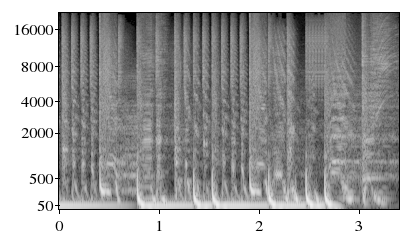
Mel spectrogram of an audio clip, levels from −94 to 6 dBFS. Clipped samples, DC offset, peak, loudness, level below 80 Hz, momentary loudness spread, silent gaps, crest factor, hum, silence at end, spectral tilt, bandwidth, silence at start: under 0.1%; under 0.1%; 0 dBFS; -11 LUFS; -12 dBFS; 4 LU; none; 10 dB; none; 0 s; -4.5 dB/octave; over 20 kHz; 0 s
